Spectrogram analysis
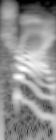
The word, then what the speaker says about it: trie: a try so a try sort of a weird name in pronunciation short for retrieval pronounced try typically a try is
